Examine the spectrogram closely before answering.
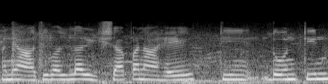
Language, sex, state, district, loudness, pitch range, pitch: Marathi, female, Maharashtra, Mumbai Suburban, -12 LUFS, 215-235 Hz, 225 Hz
